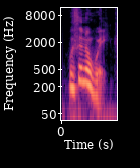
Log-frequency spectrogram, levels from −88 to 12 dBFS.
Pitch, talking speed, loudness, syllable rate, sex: 185 Hz, 270 wpm, -14 LUFS, 8.7 syllables/s, male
